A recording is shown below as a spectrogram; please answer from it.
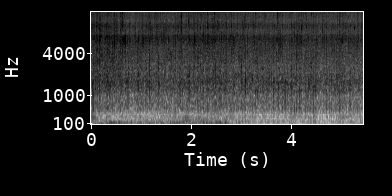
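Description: Kardai (safflower) leaf greens frying in a pan, giving a steady soft sizzle that carries on evenly with no voices.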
